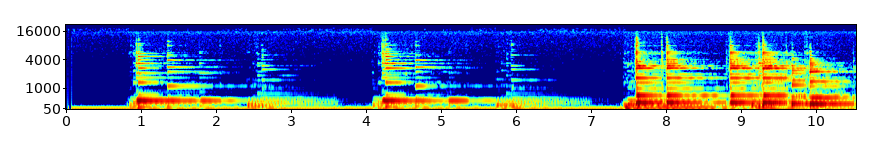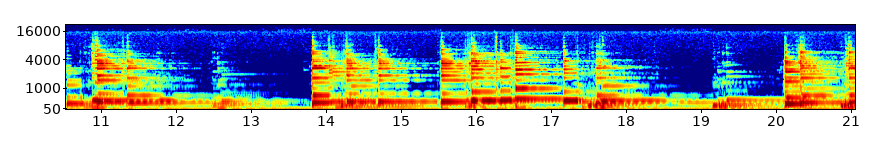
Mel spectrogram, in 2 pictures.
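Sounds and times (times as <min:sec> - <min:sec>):
guitar: 0:00.8 - 0:21.0.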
